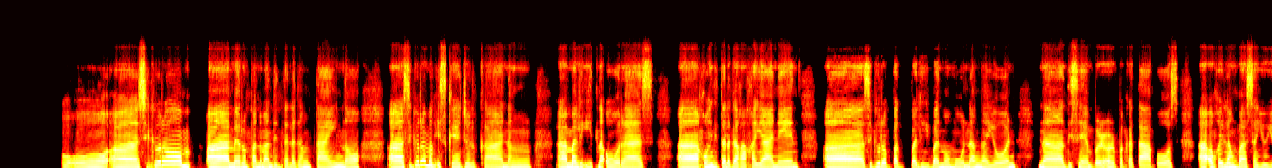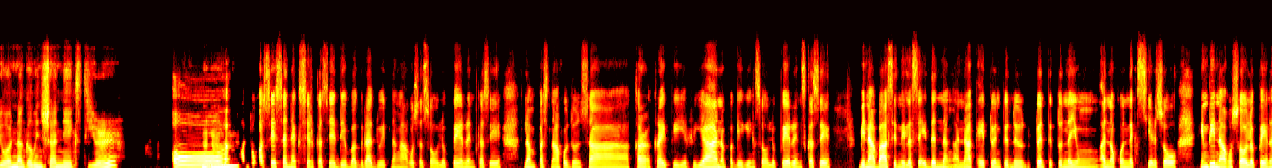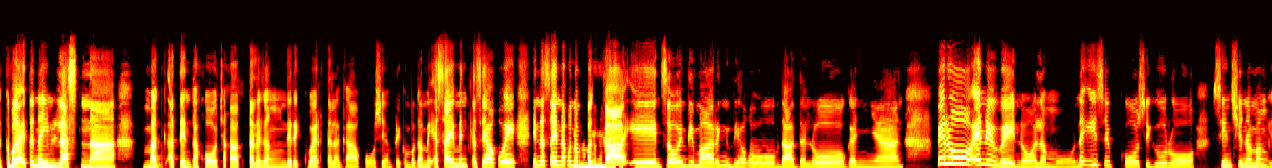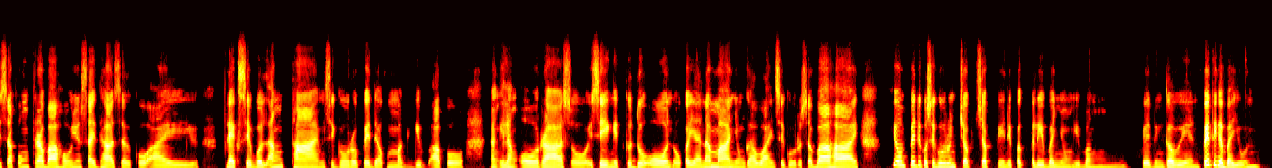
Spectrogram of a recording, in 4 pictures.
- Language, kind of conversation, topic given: Filipino, advice, Paano ako makakapaglaan ng oras araw-araw para sa malikhaing gawain?
- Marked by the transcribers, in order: tapping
